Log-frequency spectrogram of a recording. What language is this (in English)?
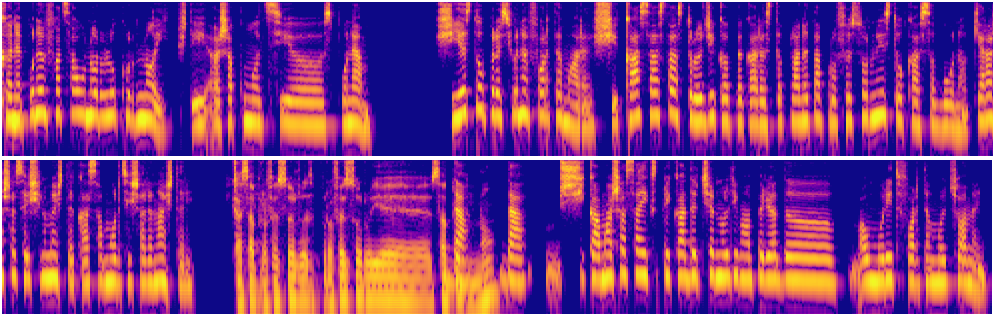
Romanian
